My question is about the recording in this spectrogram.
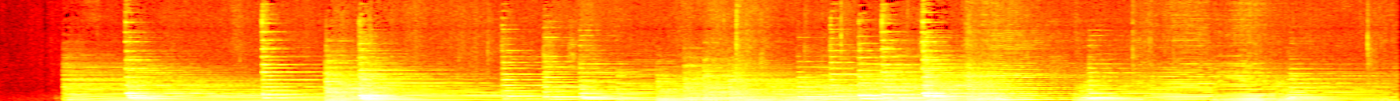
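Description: Cello and grand piano playing a classical piece together, the music starting about a second in after silence.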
